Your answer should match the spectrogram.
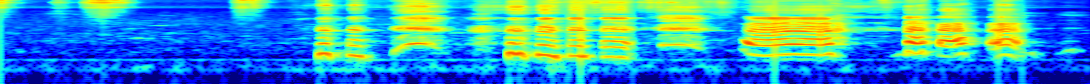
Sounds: Laughter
